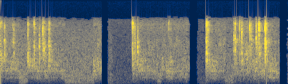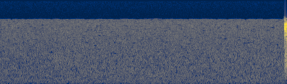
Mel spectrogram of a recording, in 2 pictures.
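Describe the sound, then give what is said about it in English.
Rapid typing on a computer keyboard while entering a user ID and password: three short bursts of dense, clicking keystrokes, then near silence. “So let's begin by putting in our user ID and our password.”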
